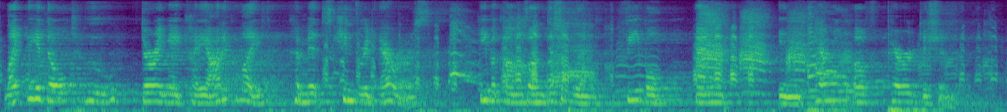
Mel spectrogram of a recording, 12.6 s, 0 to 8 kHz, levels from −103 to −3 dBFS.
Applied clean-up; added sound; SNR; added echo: none; Fowl; 7 dB; reverberation time 2.2 s.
